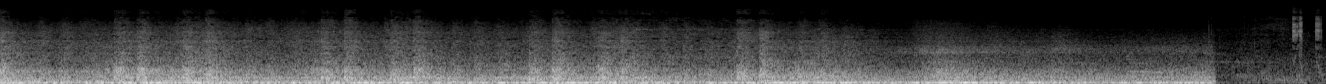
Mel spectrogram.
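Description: A train rumbles loudly as it pulls away from the platform.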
